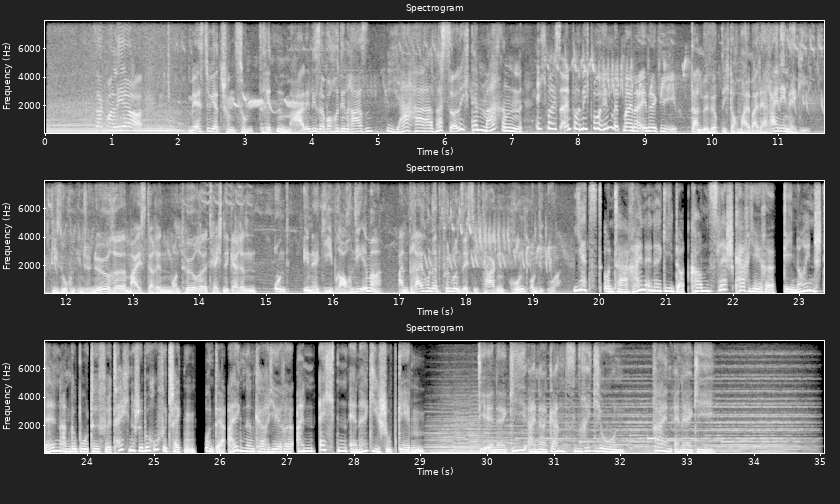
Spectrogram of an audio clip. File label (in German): Spot; Rheinenergie; LOFT VOICES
